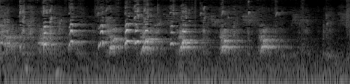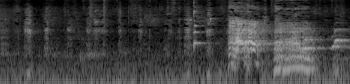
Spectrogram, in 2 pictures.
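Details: Belgian Malinois giving a run of high, tonal whining yelps that rise and fall over the first four seconds, then a quieter stretch and a short, harsh burst of barking near the end.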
